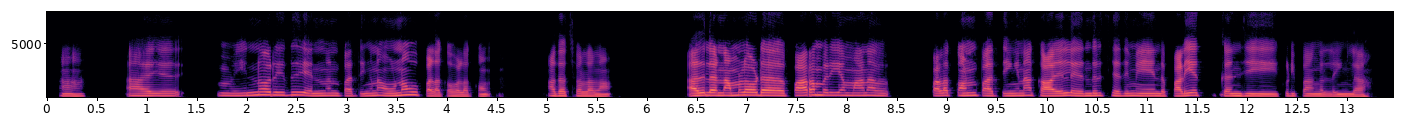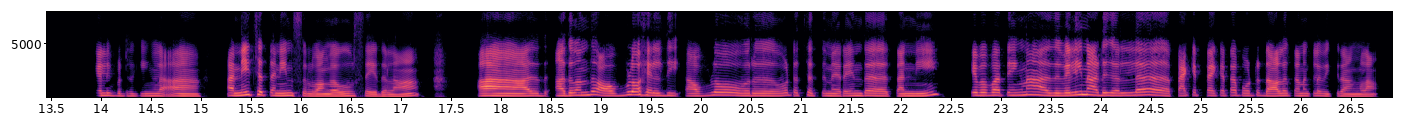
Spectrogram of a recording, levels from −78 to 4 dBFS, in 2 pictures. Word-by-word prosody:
அ. - - -3 0.7
அது 205 -1 0 0.7
ம். 220 -1 -5
இன்னொரு 265 +2 +1
இது 260 +2 -3 0.2
என்னன்னு 220 +1 -2
பார்த்தீங்கன்னா, 200 +3 -3
உணவு 265 +5 +2
பழக்கவழக்கம் 175 -2 -3 0.6
அத 200 0 +1
சொல்லலாம் 175 -2 -2 0.8
அதில 235 +2 +5
நம்மளோட 250 +2 +3 0.3
பாரம்பரியமான 240 -1 +2 0.7
பழக்கம்னு 230 +2 0
பார்த்தீங்கன்னா 210 +2 -1
காலையில 205 +3 +3
எழுந்திரிச்சதுமே 210 -1 -2
இந்த 190 -1 -1
பழைய 205 +5 +4 0.3
கஞ்சி 195 -1 +1 0.3
குடிப்பாங்க 185 -1 -4
இல்லைங்களா, 175 -1 -2 0.8
கேள்விப்பட்டுருக்கீங்களா? 200 -3 -3 0.6
அ - - +8
நீச்ச 280 +3 +5
தண்ணின்னு 225 -1 +1
சொல்லுவாங்க. 180 -2 +1
ஊர் 195 0 -4
சைடுலாம். 175 0 -1 0.7
அ - - +10 0.4
அது 205 +1 -1
அது 215 +2 +2
வந்து 265 +4 +1 0.2
அவ்ளோ 240 +8 +2
ஹெல்த்தி. 225 -1 0 0.2
அவ்ளோ 230 +7 -2 0.2
ஒரு 215 -1 -1 0.2
ஊட்டச்சத்து 230 -2 -7
நிறைந்த 210 +3 -1 0.3
தண்ணி. 195 +2 +1 0.5
இப்ப 245 0 +3
பார்த்தீங்கன்னா, 250 +3 +1
அது 225 -1 +1
வெளிநாடுகள்ல 240 -3 +3 0.4
பாக்கெட் 240 +2 -1
பேக்கெட்டா 225 +1 -2
போட்டு 220 +2 -6
டாலர் 210 +2 +2
கணக்கில 205 0 -4
விக்கிறாங்களாம். 175 -1 -4
215 Hz, 115 wpm, -23 LUFS, 195-235 Hz, 0.8 s, அ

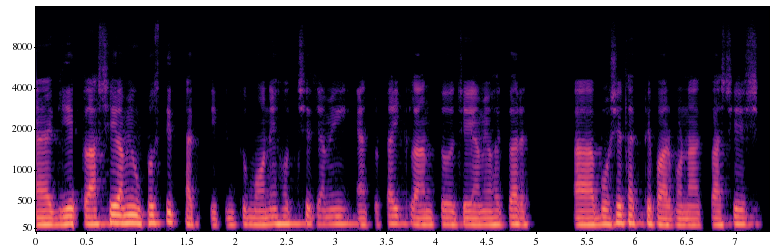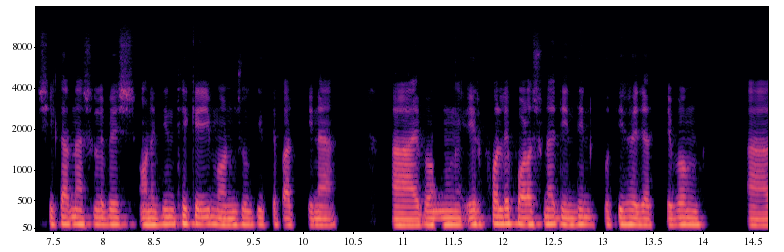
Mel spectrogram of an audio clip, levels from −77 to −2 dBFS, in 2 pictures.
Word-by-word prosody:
আ - - +3 0.2
গিয়ে 120 +2 +5
ক্লাসে 120 +2 +2
আমি 135 +1 +7
উপস্থিত 140 +2 +1
থাকছি 115 -1 -5
কিন্তু 110 +2 -6
মনে 110 +2 +1
হচ্ছে 125 +1 0
যে, 125 - -8
আমি 120 +1 -1 0.3
এতটাই 115 +4 -4
ক্লান্ত 110 -2 -1 0.2
যে, 110 - -1
আমি 110 +1 0
হয়তো 115 +1 -2
আর 115 - +1 0.6
আ - - +3 0.2
বসে 120 +3 +4
থাকতে 130 -1 +1
পারবো 105 -1 +1
না 105 -1 -1
ক্লাসে। 110 +2 -1 0.4
সে - - -8
কারনে 120 0 +1
আসলে 115 -1 -2
বেশ 115 -1 +1 0.2
অনেকদিন 110 +2 +2
থেকেই 120 -2 +1
মনোযোগ 110 +1 +1
দিতে 110 +1 -5
পারছি 105 +1 -6
না। 100 - 0 0.7
আ - - +4 0.2
এবং 110 +2 +1 0.4
এর 115 - +1
ফলে 125 0 +3
পড়াশোনায় 115 +1 +1
দিন, 110 -1 +2
দিন 115 -1 +1
ক্ষতি 110 +1 -5
হয়ে 110 -2 +3
যাচ্ছে, 105 +2 -4
এবং 115 +1 +1 0.6
আ - - +1
115 Hz, 185 wpm, -24 LUFS, 110-120 Hz, 0.7 s, আমি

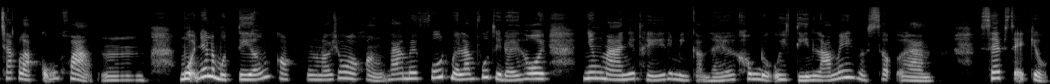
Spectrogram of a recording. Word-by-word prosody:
chắc 280 -1 -4
là 245 -4 +4
cũng 270 - -2
khoảng, 250 -7 +3
ừm, 195 0 -4 0.6
muộn 260 +2 +6
nhất 355 +4 +6
là - - +9
1 230 -6 +3
tiếng, 225 +8 +2
hoặc 250 -4 -5
nói 220 0 -3
chung 290 +3 -1
là 255 - 0
khoảng 170 +1 -5
30 255 +4 0
phút, 330 +3 +2
15 245 0 +3
phút 330 0 +1
gì 240 - +3
đấy 200 -1 -1
thôi. 255 +1 +4 0.4
Nhưng 280 0 +2
mà 225 -3 +2
như 235 +3 +2
thế 205 -1 -1
thì 250 - -1
mình 215 -4 -1
cảm 195 -3 -8
thấy 170 +2 -2
là 205 - -2
không 245 -1 0
được 215 - +1
uy 225 - 0
tín 185 0 +2
lắm 195 +5 0
ấy, 325 +2 +3
và 240 - -3
sợ 210 +5 -5
là 175 -3 -1 0.6
sếp 290 -12 +2
sẽ, - - -1
kiểu, - - 0
235 Hz, 245 wpm, -23 LUFS, 205-270 Hz, 0.6 s, là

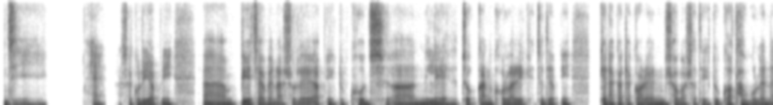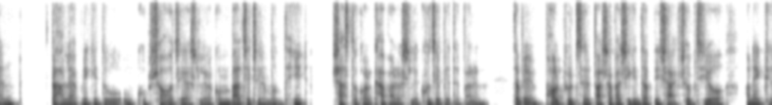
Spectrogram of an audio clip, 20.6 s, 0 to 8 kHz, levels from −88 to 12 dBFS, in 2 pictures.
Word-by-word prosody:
জি। - - +3 1.0
হ্যাঁ, - - -1 0.2
আশা - - -5
করি 115 +4 +2
আপনি 120 -3 -1 0.5
আম 105 -1 +3 0.2
পেয়ে 170 -2 +6
যাবেন 85 -4 0
আসলে। 80 - -1 0.2
আপনি - - -6
একটু 105 +1 -6
খোঁজ 110 -1 +1 0.4
আ - - +4 0.3
নিলে, 130 - +4 0.3
চোখ, 100 - +1
কান 105 -1 +3
খোলা 105 -2 0
রেখে 100 0 -5
যদি 100 0 -1
আপনি 100 +2 0 0.5
কেনাকাটা 100 -3 +1
করেন, 90 0 +1 0.2
সবার 85 -2 -2
সাথে 85 - -8
একটু 100 - -2
কথা 105 +2 +1
বলে 90 -1 -1
নেন, - - -1 0.6
তাহলে 95 -2 +2
আপনি 90 - -2
কিন্তু 85 -1 -3 0.2
উ - - -2 0.2
খুব 105 - -6
সহজে 90 -4 -1
আসলে 100 - -3
ওরকম 95 0 -2
বাজেটের 100 +1 +1
মধ্যেই 110 - 0 0.5
স্বাস্থ্যকর 90 - +2
খাবার - - 0
আসলে - - +1
খুঁজে - - +4
পেতে - - -6
পারেন। 85 +5 -6 0.4
তবে 210 - +4 0.3
ফল 135 -1 +5
fruits 120 -3 +5
এর - - +3
পাশাপাশি 105 0 +3
কিন্তু 100 0 +1
আপনি 105 +2 -1
শাকসবজিও 100 +1 +1 0.4
অনেক 95 -1 +3
100 Hz, 155 wpm, -25 LUFS, 95-105 Hz, 1.0 s, পেয়ে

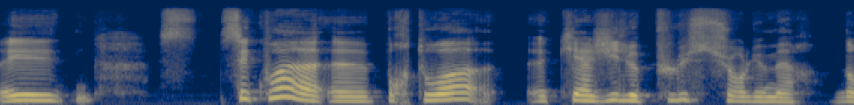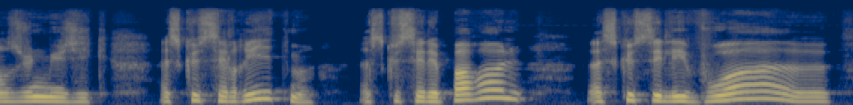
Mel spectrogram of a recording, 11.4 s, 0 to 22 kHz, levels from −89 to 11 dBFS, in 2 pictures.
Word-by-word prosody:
Et 200 +1 +3 0.6
c - - -12 0.2
c'est 265 -2 -1
quoi, 260 - +5
heu, 175 -1 0
pour - - -8
toi, 225 +3 +3 0.3
heu, 185 - -5
qui 180 +5 -1
agit 195 +1 +1
le 200 0 +4
plus 210 +3 -7
sur 200 -4 -5
l'humeur 165 -3 -4
dans 160 +1 -3
une 165 +2 +1
musique? 150 -3 -2 0.3
Est-ce 160 0 -6
que - - -2
c'est 190 -2 -2
le 170 - -2
rythme? 230 - -1 0.3
Est-ce 155 -1 -9
que 180 - -8
c'est 175 +1 0
les 165 -1 +2
paroles? 250 - +2 0.4
Est-ce 170 -1 -4
que 210 - +1
c'est 200 -1 +2
les 180 0 +2
voix, 235 - +2
heu 165 -2 -4
190 Hz, 175 wpm, -20 LUFS, 170-220 Hz, 0.6 s, quoi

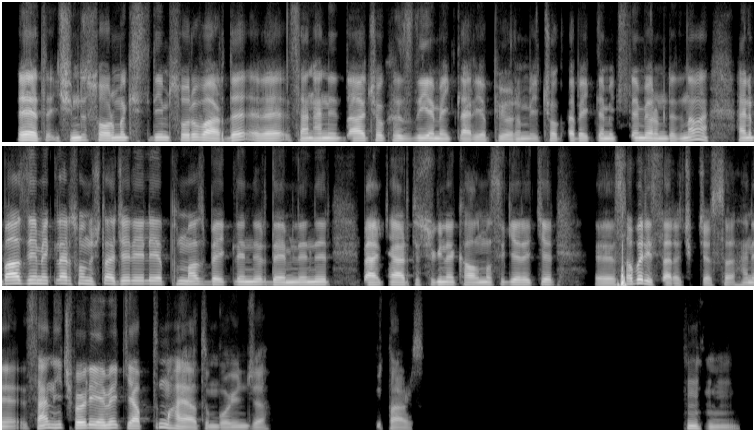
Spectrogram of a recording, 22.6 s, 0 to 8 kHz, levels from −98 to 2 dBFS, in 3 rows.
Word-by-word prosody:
Evet, 145 -2 +7
şimdi 140 +3 +1
sormak 140 +1 +2
istediğim 150 +1 -3
soru 145 +2 0
vardı, 140 +4 +4
eee, 125 - -2
ve 125 +2 +2
sen, 125 0 -1
hani, 125 0 +1
daha 130 +1 +4
çok 135 0 -5
hızlı 130 0 -3
yemekler 115 -3 +1
yapıyorum, 110 0 -4
iii, 115 -1 -8
çok 125 -2 -7
da 125 - -1
beklemek 120 -1 -3
istemiyorum 130 -3 0
dedin 120 +2 -3
ama, 170 0 -1 0.3
hani, 135 +1 +1
bazı 185 +1 +7
yemekler 185 0 +2
sonuçta 170 0 -2
aceleyle 165 0 +1
yapılmaz, 155 -2 -1
beklenir, 140 -1 -1
demlenir, 130 +1 +1 0.3
belki 125 +1 +3
ertesi 125 -1 0
güne 130 0 +2
kalması 125 +1 -2
gerekir. 130 +1 -1 0.4
Iıı, 110 -1 -2
sabır 155 - +5
ister 115 -4 0
açıkçası, 105 +4 -7
hani. 120 +2 -4
Sen 170 - +1
hiç 170 -1 -7
böyle 155 +2 +5
yemek 160 0 +2
yaptın 135 +8 -1
mı 180 - -2
hayatın 105 -4 -2
boyunca? 100 0 -8 1.1
Bu - - -14
tarz. 95 -3 -9 2.6
Hı 135 - -3
hı. 100 0 -12
130 Hz, 140 wpm, -22 LUFS, 120-150 Hz, 2.6 s, Evet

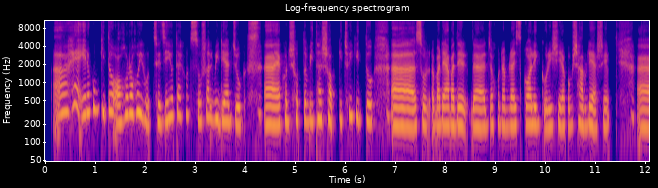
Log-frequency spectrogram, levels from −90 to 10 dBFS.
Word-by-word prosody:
আ - - -11 0.3
হ্যাঁ, 415 -4 0
এরকম 320 +4 +1
কিন্তু 315 +1 +1 0.2
অহরহই 295 +7 +4
হচ্ছে। 205 - -8
যেহেতু 265 +5 0
এখন 285 +1 -9 0.2
সোশ্যাল 230 +3 -2
মিডিয়ার 225 -2 +2
যুগ 195 -1 +2 0.5
আ - - +4 0.3
এখন 200 +3 -3
সত্য 235 -1 -6
মিথ্যা 225 +2 0
সবকিছুই 230 +4 -1
কিন্তু 235 -2 -2 0.5
আ - - +7 0.5
সো 195 - -1 0.3
মানে 190 +1 +1
আমাদের 190 0 +3 0.2
অ্যা 185 0 +3 0.2
যখন 195 +1 -5
আমরা 185 +1 -1 0.2
স্কলিং 195 -1 +2
করি 175 +1 -1
সেরকম 185 -1 -2
সামনে 195 -1 +1
আসে। 175 +1 -6 0.6
অ্যা 175 - 0
220 Hz, 150 wpm, -22 LUFS, 195-265 Hz, 0.6 s, আ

